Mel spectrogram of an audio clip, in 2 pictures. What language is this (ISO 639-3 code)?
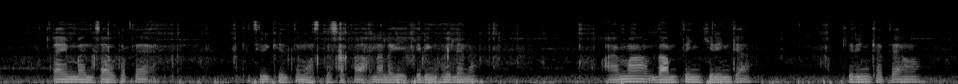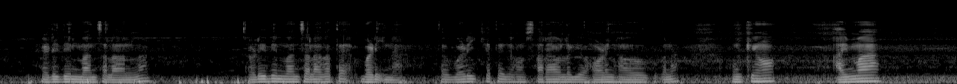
sat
